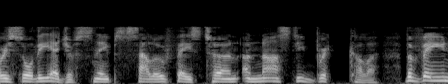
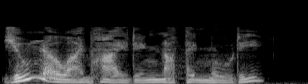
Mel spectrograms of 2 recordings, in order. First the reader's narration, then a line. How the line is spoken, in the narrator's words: he said in a soft and dangerous voice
